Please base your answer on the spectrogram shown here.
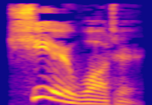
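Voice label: "shearwater", British English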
